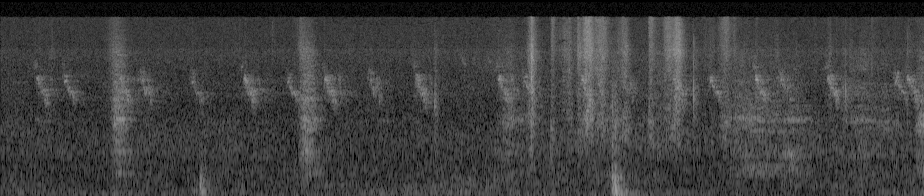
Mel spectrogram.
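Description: Faint garden ambience of small birds chirping in short repeated calls. A soft thud comes about two seconds in and a louder thump, the loudest sound here, about six seconds in.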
